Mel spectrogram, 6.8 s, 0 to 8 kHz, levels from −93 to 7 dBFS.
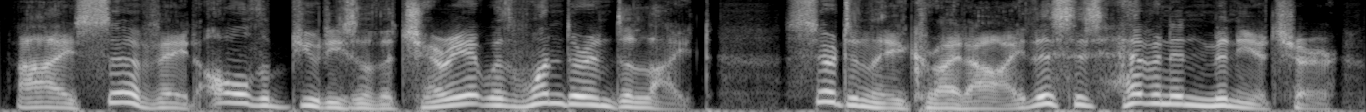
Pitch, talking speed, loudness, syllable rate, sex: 155 Hz, 175 wpm, -17 LUFS, 5.1 syllables/s, male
